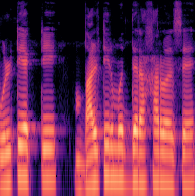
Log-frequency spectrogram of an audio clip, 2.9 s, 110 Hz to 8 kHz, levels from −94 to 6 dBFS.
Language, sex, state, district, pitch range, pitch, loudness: Bengali, male, Assam, Hailakandi, 140-155 Hz, 150 Hz, -17 LUFS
